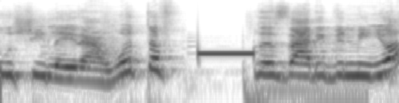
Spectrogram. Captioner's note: beep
